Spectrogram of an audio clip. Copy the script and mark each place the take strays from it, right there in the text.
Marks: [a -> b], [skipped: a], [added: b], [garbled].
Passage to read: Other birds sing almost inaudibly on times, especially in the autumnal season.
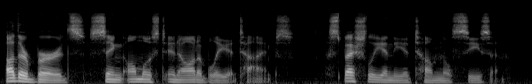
Other birds sing almost inaudibly [on -> at] times, especially in the autumnal season.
